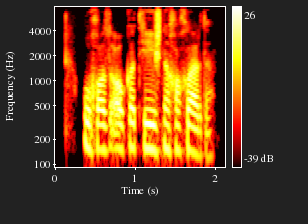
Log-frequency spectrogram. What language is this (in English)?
Uzbek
